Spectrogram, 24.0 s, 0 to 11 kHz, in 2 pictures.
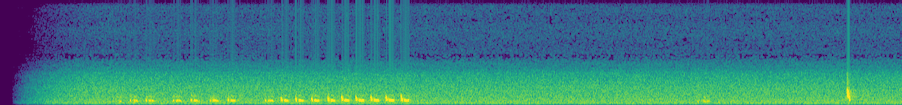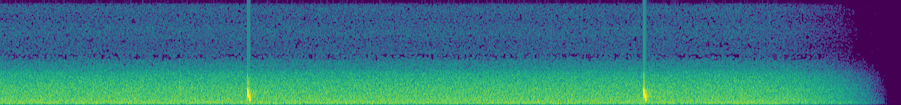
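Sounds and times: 
nightjar in Nikko: 1.5s - 5.6s, 11.3s - 11.5s, 20.6s - 20.9s.

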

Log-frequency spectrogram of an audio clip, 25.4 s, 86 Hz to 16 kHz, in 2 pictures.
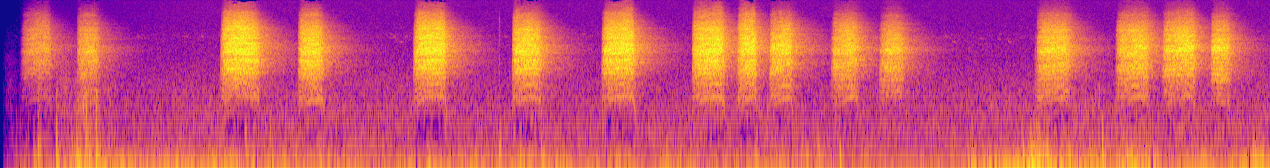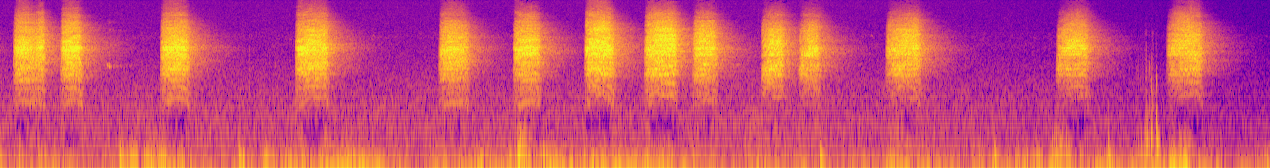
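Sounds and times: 
Eurasian jay calling in Wakayama: 2.2s - 3.4s, 4.1s - 9.2s, 10.4s - 14.8s, 15.6s - 16.2s, 17.1s - 22.1s, 23.3s - 23.8s, 24.4s - 24.9s.

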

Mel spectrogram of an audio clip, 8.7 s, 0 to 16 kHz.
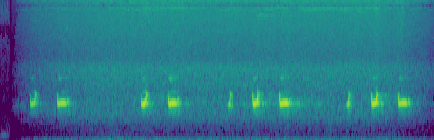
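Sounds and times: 
soft even hiss: 0.0s - 8.6s
Eurasian scops owl hooting: 2.8s - 3.8s, 4.6s - 6.2s, 6.9s - 8.3s.

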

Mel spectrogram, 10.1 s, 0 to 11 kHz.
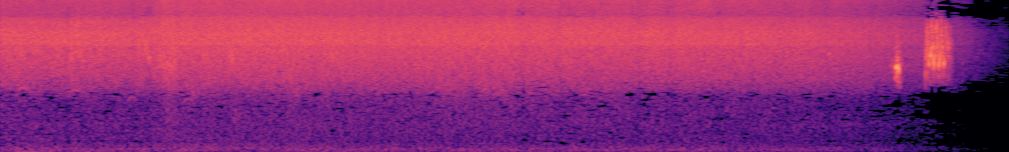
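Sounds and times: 
steady hissing background noise: 0.0s - 10.0s
Japanese quail call: 9.0s - 9.5s.

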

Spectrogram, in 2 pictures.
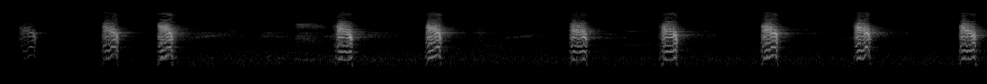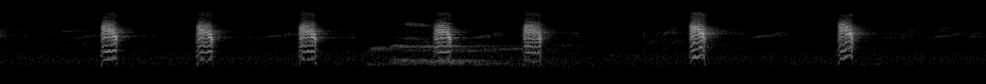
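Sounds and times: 
Eurasian tree sparrow chirping in Utsunomiya: 0.2s - 0.4s, 1.0s - 8.9s, 9.6s - 13.3s, 16.4s - 17.6s, 18.2s - 19.6s.

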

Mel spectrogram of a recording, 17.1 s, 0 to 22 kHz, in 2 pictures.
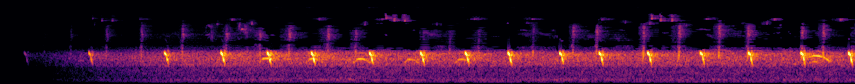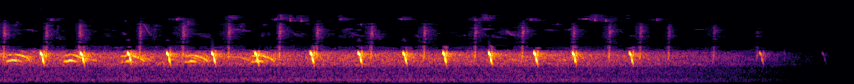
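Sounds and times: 
Ruddy-breasted Crake calling: 1.6s - 15.2s.

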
